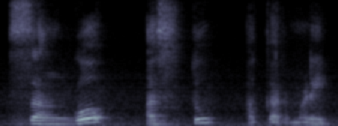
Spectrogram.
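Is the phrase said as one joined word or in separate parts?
separate. The phrase is split into three separate parts. "इसको हम तीन भागों में बांटेंगे"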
